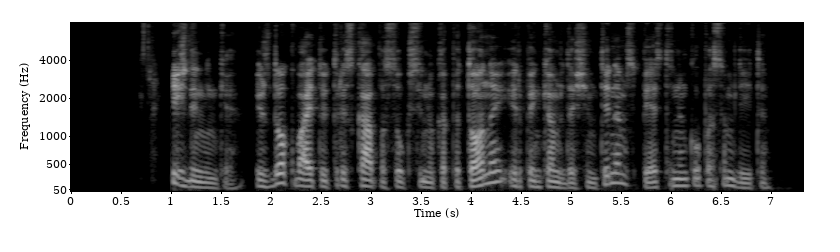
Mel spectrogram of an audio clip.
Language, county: Lithuanian, Šiauliai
